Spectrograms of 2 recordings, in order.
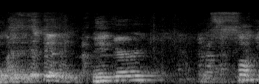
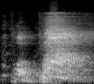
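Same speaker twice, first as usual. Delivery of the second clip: higher, louder pa-pa; mock proud cry; 10 semitones higher, 9 dB louder than usual. Comic voicing the woman showing off, loud mock pa-pa. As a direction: announce it like a proud reveal. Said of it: "she goes".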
